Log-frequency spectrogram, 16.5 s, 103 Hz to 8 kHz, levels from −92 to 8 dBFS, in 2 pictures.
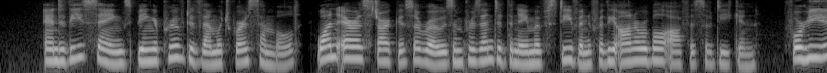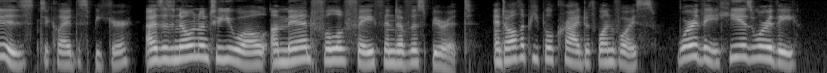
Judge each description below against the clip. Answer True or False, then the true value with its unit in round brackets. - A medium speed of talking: False (210 wpm)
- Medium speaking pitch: False (210 Hz)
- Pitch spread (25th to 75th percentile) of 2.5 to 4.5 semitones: True (4.0 semitones)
